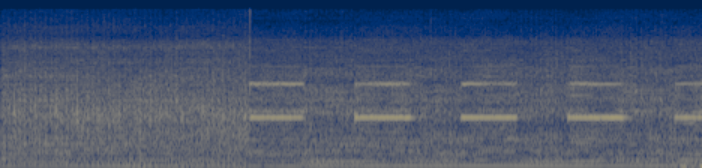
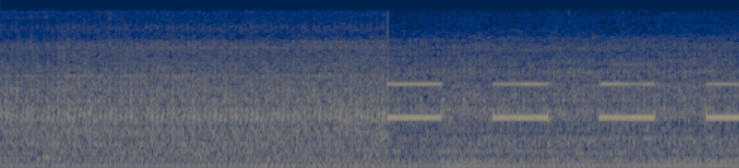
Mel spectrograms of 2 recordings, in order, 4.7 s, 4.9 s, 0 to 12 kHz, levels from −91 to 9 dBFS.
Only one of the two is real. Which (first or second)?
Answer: second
